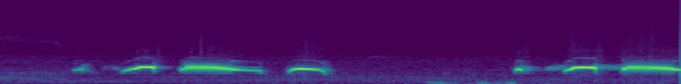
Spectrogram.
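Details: Spotted dove decoy bird calling in the giọng thổ style: a soft short note, a hooked coo, a long, slightly rough coo that falls away, then a clipped hooked coo. After a pause the phrase starts again. Background is quiet.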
